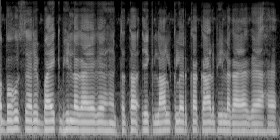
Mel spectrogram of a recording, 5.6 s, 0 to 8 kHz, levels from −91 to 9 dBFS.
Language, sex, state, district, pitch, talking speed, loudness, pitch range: Hindi, male, Jharkhand, Garhwa, 135 Hz, 180 wpm, -17 LUFS, 130-145 Hz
